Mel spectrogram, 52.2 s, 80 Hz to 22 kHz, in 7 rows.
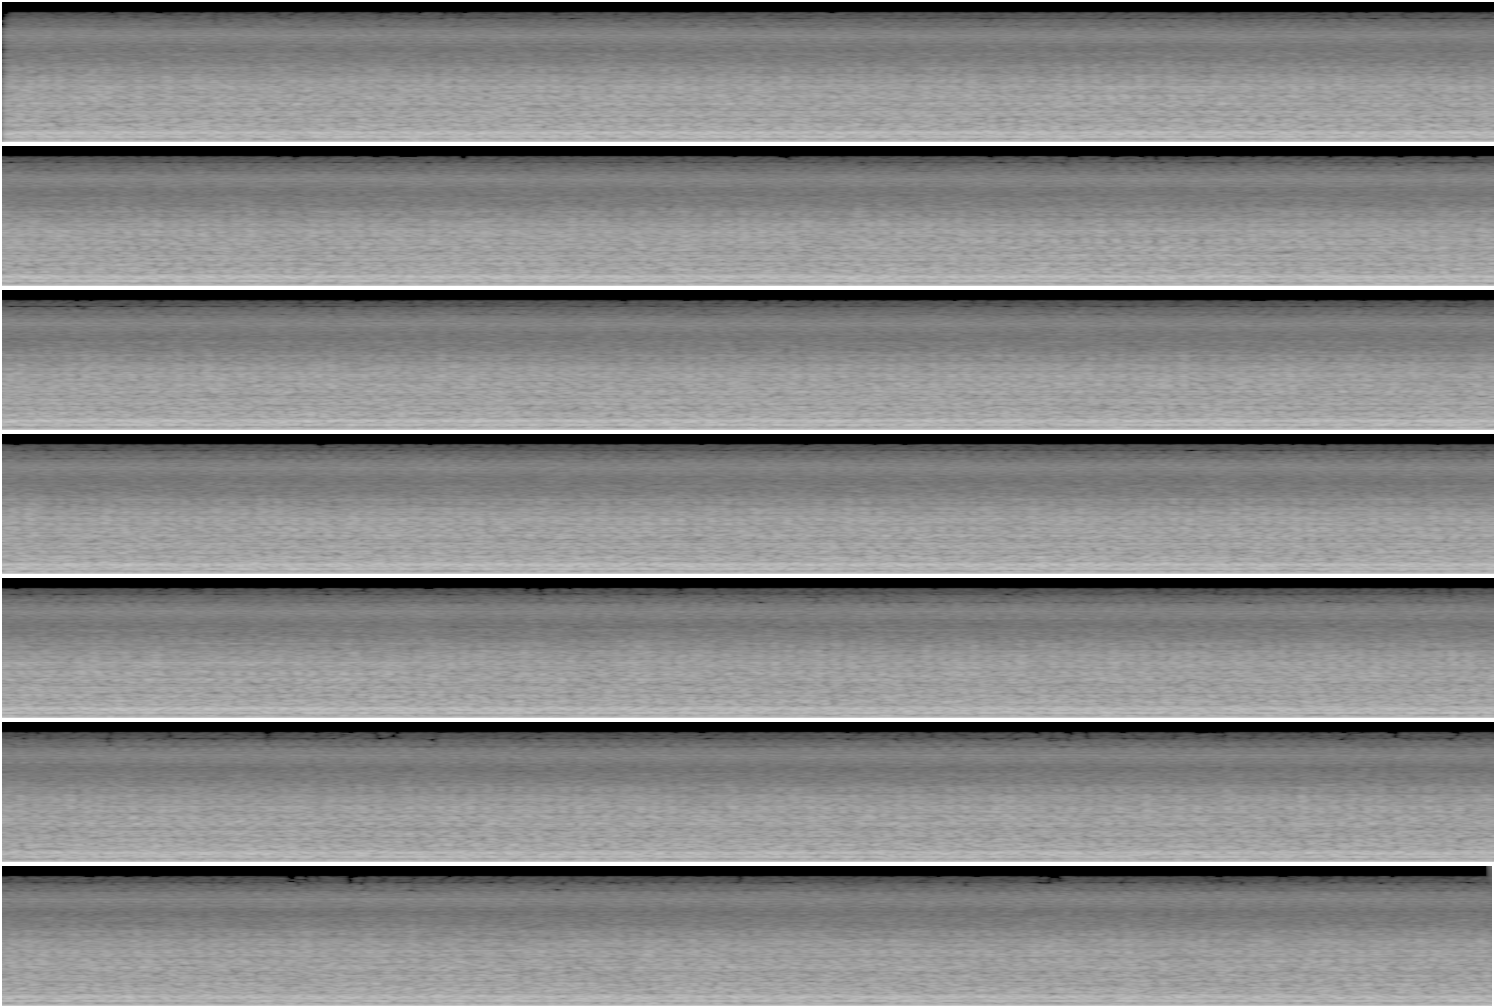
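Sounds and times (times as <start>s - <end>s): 
Kubota GV1120 industrial generator engine operating: 0.0s - 52.2s.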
